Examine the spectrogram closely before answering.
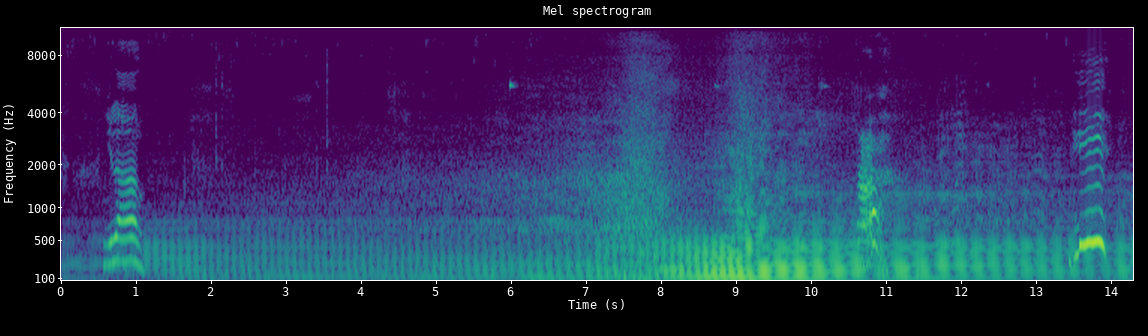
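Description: Bicycle tyres hum on asphalt.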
